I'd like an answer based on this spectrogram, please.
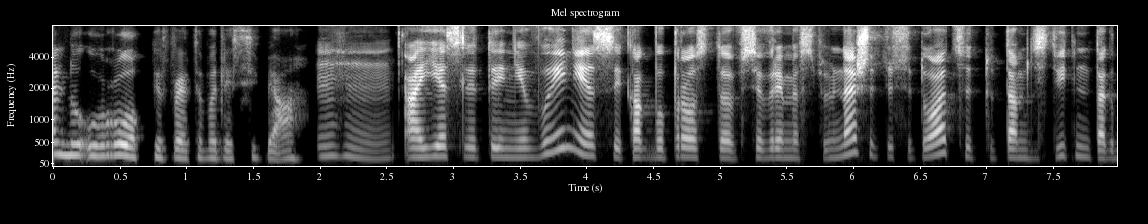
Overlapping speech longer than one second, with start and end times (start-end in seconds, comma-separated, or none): none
